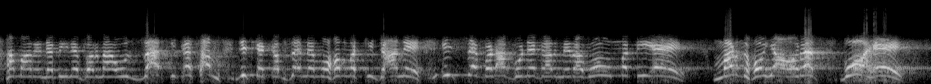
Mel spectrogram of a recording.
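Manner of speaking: high, shouted sermon climax; thunderous preacher's declaration; fiery preaching. Real, not acted. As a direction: proclaim the oath at full force, stretching key words. Preaches at full force.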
